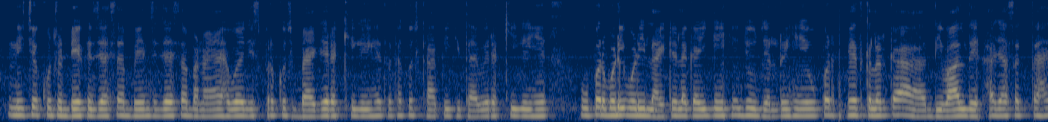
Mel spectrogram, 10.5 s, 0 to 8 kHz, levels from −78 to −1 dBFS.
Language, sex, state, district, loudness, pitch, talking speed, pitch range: Hindi, male, Bihar, Gaya, -33 LUFS, 170 Hz, 240 wpm, 165-175 Hz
